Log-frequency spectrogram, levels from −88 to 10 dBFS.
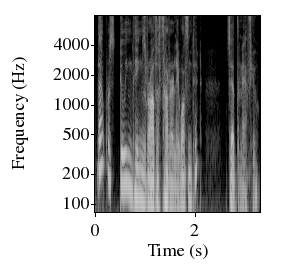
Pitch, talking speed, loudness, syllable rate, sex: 110 Hz, 200 wpm, -21 LUFS, 5.8 syllables/s, male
